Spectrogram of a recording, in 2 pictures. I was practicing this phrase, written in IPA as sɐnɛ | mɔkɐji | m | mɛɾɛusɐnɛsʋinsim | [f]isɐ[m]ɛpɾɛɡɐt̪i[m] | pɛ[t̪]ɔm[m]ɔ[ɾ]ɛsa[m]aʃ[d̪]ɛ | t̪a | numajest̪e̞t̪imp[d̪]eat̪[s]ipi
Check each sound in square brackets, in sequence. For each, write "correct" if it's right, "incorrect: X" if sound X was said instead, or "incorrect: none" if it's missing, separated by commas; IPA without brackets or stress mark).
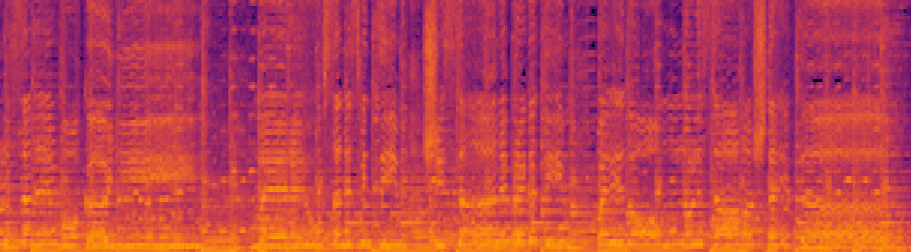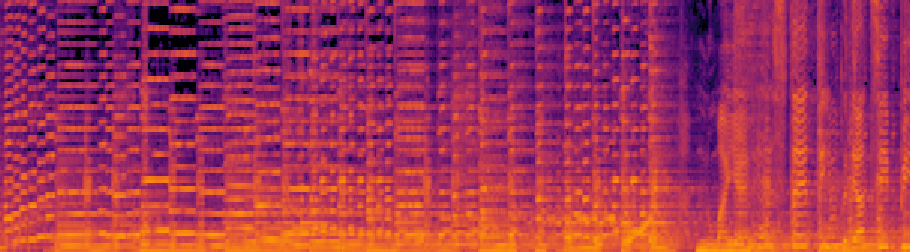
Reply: incorrect: ʃ, incorrect: n, correct, incorrect: d̪, incorrect: n, incorrect: l, correct, incorrect: t̪, correct, correct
